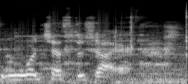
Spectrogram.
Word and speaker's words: Worcestershire: know how we say War sister Sheree or Worchester shy how you say it I threw my arms up and said it's Worcestershire sauce what the hell is worcestershire Worcestershire sauce is it's but it's pronounced Worcestershire I'm gonna probably share this video once it's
